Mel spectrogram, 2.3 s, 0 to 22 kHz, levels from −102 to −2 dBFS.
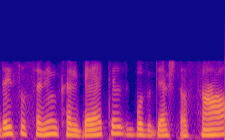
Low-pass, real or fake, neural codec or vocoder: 3.6 kHz; fake; codec, 16 kHz, 1 kbps, FreqCodec, larger model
